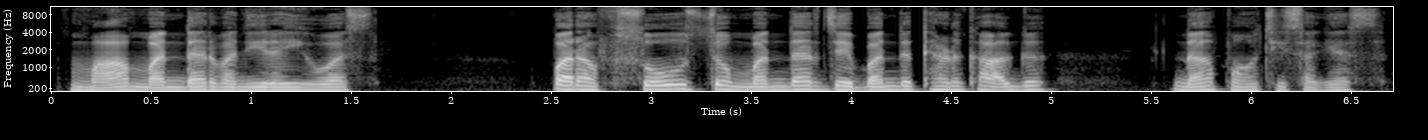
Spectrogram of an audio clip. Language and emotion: Sindhi, sad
